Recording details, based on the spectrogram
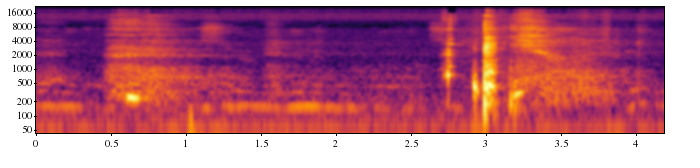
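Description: Soft catching in-breaths build to one forceful sneeze. The sneeze comes from hay fever.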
